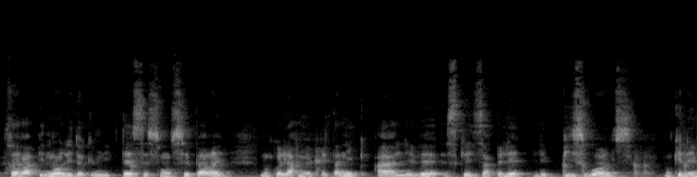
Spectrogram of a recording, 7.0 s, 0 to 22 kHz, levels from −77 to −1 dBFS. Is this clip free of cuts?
yes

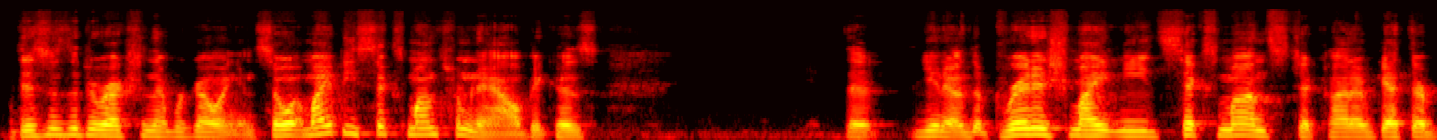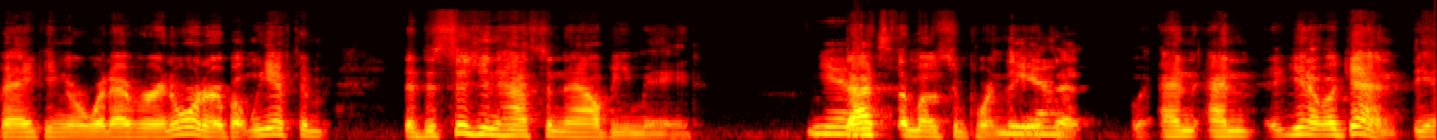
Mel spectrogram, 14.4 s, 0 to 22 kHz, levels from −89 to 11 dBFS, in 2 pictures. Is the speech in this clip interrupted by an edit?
no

